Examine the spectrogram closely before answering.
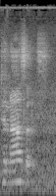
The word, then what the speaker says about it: Tenazas: Genesis of my name tazas okay it's pronounced if you were castian Spanish then because Philip II had a lisp and so when his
